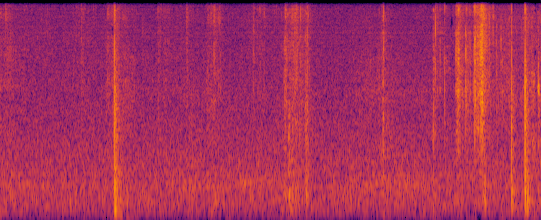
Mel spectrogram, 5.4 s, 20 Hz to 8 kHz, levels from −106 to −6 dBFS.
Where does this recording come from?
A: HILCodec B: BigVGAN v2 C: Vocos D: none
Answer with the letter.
B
